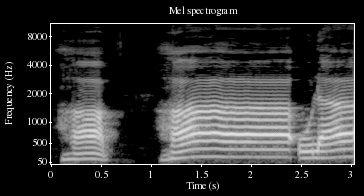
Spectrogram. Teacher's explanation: حل کے نیچے والے حصے سے آواز نکالیں گے اور آواز ہماری بھاری ادا ہوگی۔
